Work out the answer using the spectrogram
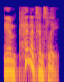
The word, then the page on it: impenitently: British English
